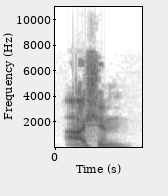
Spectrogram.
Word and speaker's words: Hashem: Instead of pronouncing Yahweh's name, the Jews often refer to him as the name, spelled ASHM, Hashem.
